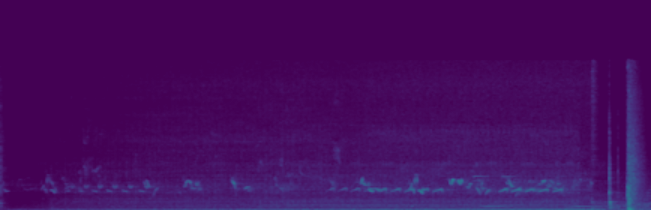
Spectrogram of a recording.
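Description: Birds chirping in short calls and quick trills over a steady low rumble of outdoor ambience, growing gradually louder.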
